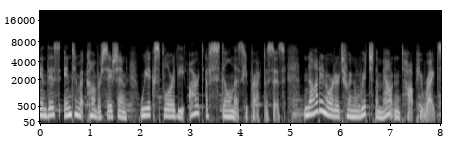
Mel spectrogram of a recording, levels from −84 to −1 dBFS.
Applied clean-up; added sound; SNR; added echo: none; none; none; none.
